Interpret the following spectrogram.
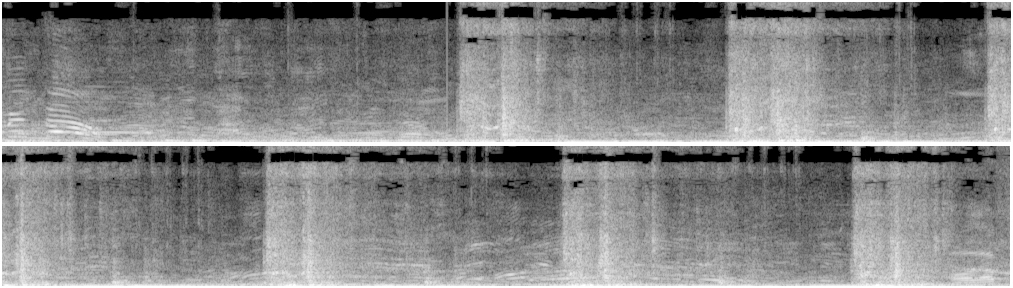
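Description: Hydraulic lowrider hopping its front end over and over: a heavy slam and clatter about every second and a half as the car is launched and comes down, over a low rumble of the hydraulics, with the crowd shouting.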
